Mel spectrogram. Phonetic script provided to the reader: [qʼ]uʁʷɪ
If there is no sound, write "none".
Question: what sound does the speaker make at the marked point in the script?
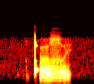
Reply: qʼ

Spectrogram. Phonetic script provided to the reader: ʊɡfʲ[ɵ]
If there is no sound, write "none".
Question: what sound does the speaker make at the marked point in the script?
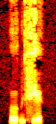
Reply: ə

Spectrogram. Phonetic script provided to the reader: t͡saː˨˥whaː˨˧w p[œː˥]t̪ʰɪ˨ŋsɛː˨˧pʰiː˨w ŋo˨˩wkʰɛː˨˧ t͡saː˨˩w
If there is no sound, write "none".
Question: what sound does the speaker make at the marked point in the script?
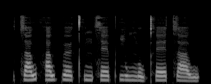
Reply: œː˨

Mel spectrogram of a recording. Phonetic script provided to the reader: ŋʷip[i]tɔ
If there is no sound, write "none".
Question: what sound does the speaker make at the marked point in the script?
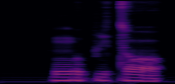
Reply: i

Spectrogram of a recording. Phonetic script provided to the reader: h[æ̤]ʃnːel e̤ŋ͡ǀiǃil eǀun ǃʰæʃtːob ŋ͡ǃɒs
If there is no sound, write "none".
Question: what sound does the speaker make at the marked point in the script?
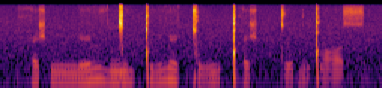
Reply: æ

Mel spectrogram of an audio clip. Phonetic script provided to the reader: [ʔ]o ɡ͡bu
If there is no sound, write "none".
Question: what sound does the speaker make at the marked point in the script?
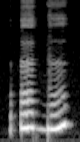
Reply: ʔ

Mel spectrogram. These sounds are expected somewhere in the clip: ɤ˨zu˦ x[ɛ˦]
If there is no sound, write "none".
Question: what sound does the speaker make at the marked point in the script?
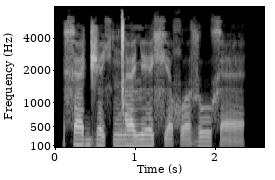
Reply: ɛ˨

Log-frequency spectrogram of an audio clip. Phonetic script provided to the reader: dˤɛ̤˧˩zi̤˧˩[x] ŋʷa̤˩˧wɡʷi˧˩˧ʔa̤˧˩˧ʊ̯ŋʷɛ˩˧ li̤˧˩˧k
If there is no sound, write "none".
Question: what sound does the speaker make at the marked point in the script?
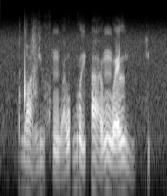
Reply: xʷ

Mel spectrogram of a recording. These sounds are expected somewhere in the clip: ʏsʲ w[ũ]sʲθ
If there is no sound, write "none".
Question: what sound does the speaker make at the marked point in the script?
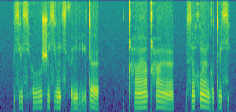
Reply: ũ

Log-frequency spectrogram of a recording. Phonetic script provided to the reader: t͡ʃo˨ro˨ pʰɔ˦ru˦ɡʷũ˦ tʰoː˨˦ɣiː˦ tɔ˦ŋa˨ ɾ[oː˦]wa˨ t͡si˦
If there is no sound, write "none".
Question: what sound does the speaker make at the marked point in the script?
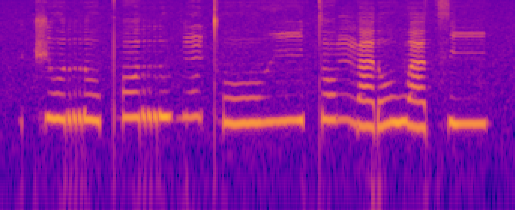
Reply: o˦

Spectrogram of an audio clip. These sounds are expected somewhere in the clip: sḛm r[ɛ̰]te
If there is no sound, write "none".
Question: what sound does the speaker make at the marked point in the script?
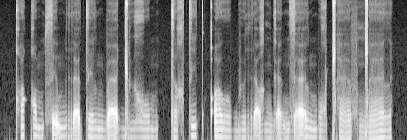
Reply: æ̰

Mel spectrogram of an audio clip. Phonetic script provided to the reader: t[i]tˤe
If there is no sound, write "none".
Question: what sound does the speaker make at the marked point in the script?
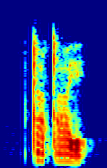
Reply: i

